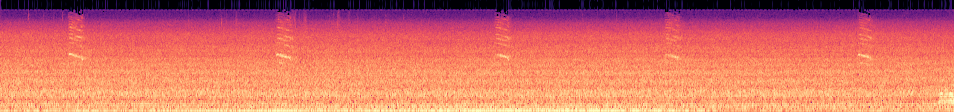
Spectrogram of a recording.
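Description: Freight train of loaded hopper cars rolling across a high steel trestle bridge, a low rumble under a steady rushing noise. A short, high, falling chirp repeats about every four seconds.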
